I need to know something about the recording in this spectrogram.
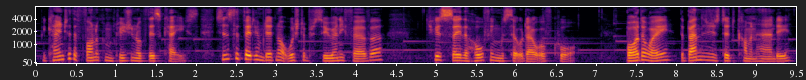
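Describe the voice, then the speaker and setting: Woman, low voice, story narrator, read-aloud visual novel, music behind.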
